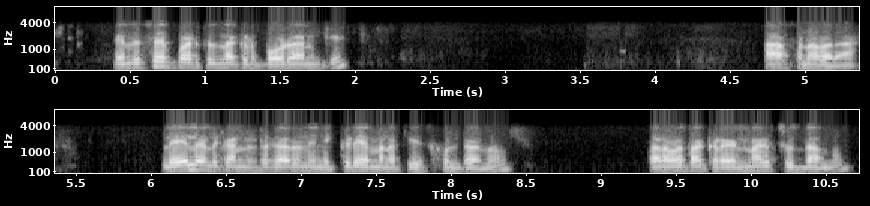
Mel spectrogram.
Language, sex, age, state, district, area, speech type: Telugu, male, 18-30, Andhra Pradesh, Anantapur, urban, conversation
